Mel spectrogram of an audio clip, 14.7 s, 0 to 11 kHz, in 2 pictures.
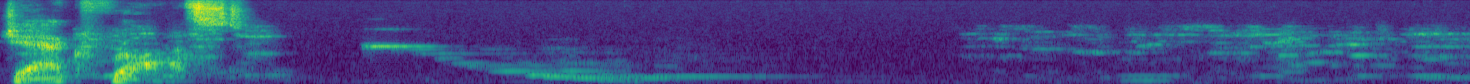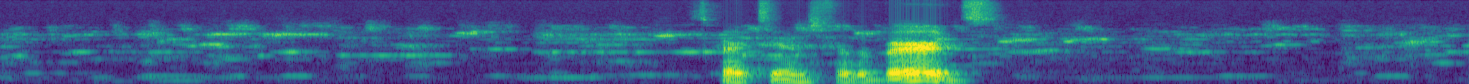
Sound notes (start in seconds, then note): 4.9 whimsical music; 5.9 birds whistle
